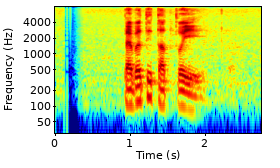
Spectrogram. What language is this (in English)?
Sinhala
